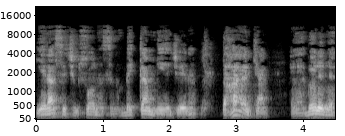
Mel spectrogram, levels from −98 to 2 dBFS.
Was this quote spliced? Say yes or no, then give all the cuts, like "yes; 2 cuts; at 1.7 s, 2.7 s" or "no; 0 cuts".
no; 0 cuts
